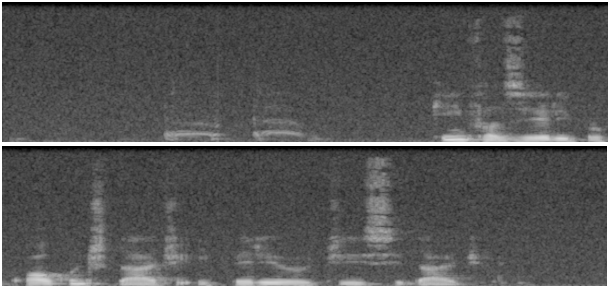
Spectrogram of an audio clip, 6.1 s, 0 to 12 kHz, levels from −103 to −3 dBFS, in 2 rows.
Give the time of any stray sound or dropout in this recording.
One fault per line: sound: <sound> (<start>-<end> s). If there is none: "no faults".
sound: cough (0.8-1.7 s)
